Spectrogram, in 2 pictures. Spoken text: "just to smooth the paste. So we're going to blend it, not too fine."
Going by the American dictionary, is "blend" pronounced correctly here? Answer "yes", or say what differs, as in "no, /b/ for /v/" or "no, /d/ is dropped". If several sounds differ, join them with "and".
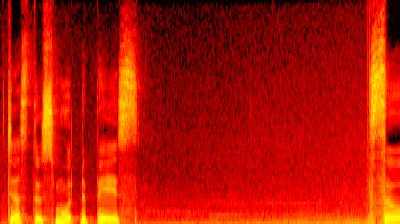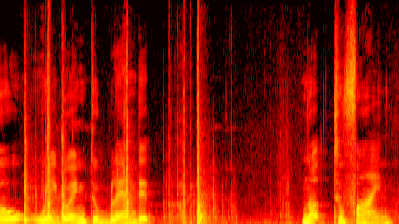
yes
